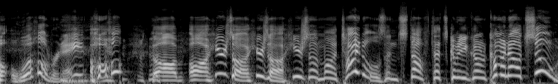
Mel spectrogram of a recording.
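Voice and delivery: high, loud, swooping squeak. Handing Renee titles coming out soon, the speaker talks in a Mickey Mouse voice. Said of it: "I got a good Mickey voice".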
